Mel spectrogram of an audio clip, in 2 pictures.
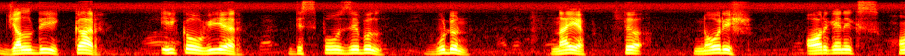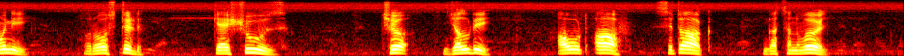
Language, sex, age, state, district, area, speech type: Kashmiri, male, 30-45, Jammu and Kashmir, Ganderbal, rural, read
